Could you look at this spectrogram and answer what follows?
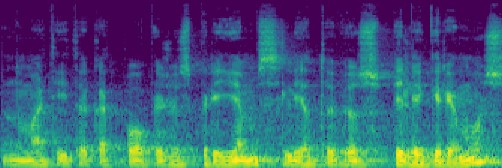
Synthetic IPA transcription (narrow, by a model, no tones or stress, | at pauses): nʊmɐt̪ʲiːt̪ɐkɐt̪poːpʲeʒʲʊspʲɾʲɪjɪmslʲiɛt̪ʊʋʲʊspʲɪlʲɪɡɾʲɪmʊs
